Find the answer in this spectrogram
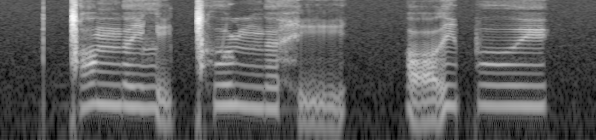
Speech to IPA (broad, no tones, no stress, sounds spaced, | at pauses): ɡ͡ǀ ɔ ŋ ɵ i̯ l ḭ ǀʰ u ɳ ŋ ɵ h ḭ | ɔ̰ i̯ p u y̯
